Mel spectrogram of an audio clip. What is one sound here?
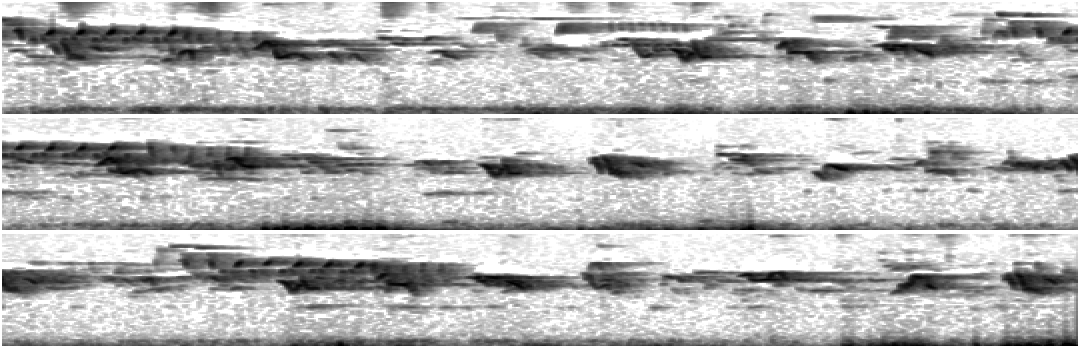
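Many birds chirp and twitter busily nearby outdoors.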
